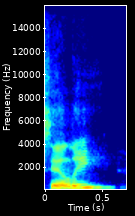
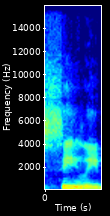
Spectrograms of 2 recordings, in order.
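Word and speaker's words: Scilly: Sealy silly is pronounced silly the Isle of silly okay that's the Isle of silly thank you I thought it was Sealy but it's silly okay the Isle of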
